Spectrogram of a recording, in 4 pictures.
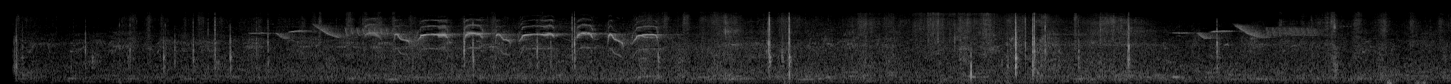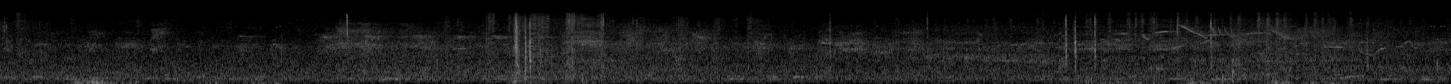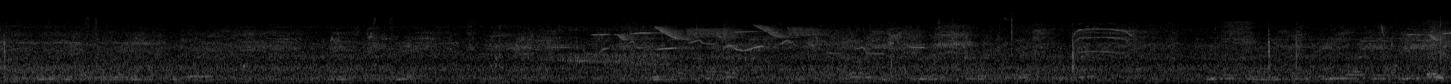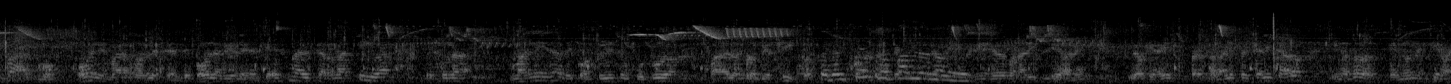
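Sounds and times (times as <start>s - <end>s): bird chirping: 0.2s - 9.0s, 41.3s - 58.0s
birds calling: 0.2s - 58.0s.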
